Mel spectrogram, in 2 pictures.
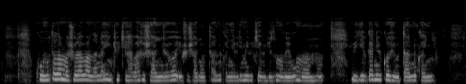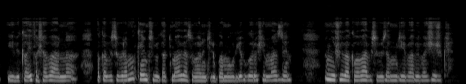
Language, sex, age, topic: Kinyarwanda, female, 18-24, education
